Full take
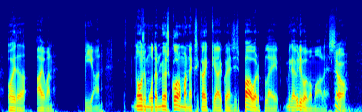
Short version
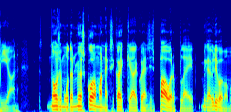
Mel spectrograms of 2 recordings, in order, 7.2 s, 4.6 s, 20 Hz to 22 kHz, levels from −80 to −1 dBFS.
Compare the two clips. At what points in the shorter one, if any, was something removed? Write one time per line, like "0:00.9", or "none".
none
